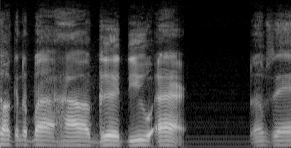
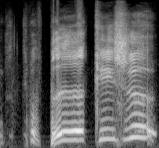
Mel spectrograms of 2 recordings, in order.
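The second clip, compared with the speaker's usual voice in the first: much higher and louder, a brash put-on yell; defiant shout; 13 semitones higher, 14 dB louder, slower than usual. Mocking the defiant crowd, loud brash shout. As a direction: hurl it out like a cocky character.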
